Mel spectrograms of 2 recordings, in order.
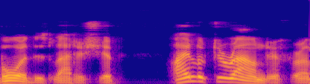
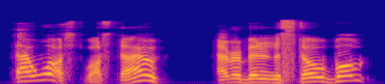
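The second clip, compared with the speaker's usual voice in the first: put-on a gruff old sea captain, pitched higher, pressing the question; demanding old captain; 8 semitones higher than usual. A narrator's reading. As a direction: challenge the stranger like a suspicious old skipper. Captain Peleg questions Ishmael.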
